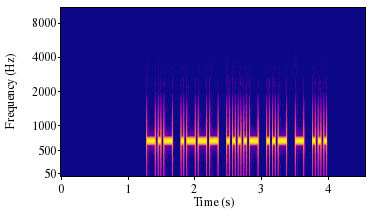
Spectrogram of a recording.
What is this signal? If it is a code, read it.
Morse code, heard as a keyed tone, about 28 wpm, 700 Hz. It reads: KJ4UTS
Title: USA Call Signs Repeated 3x 28wpm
